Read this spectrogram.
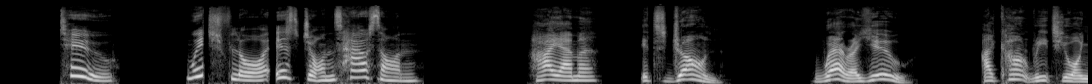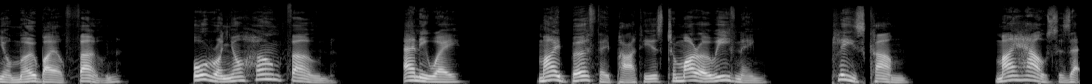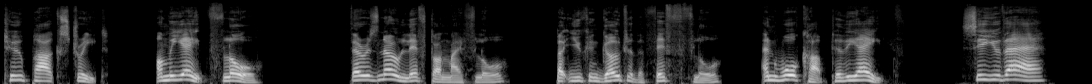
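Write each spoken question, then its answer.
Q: Which floor is John's house on?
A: The 8th floor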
